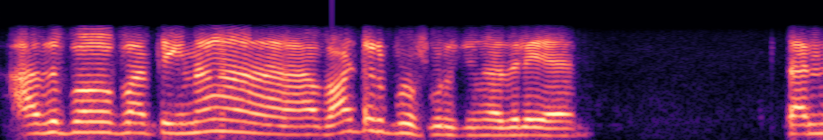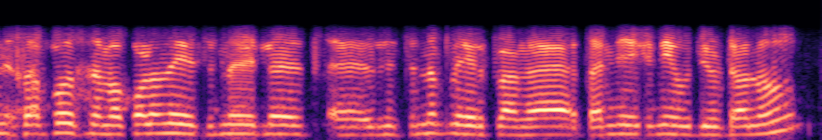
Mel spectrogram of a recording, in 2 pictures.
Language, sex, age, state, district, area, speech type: Tamil, male, 18-30, Tamil Nadu, Madurai, rural, conversation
